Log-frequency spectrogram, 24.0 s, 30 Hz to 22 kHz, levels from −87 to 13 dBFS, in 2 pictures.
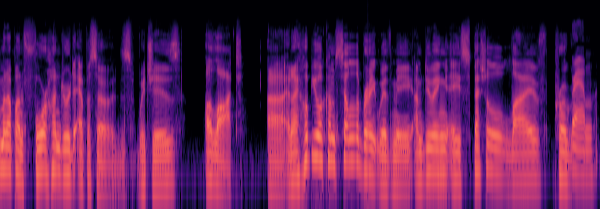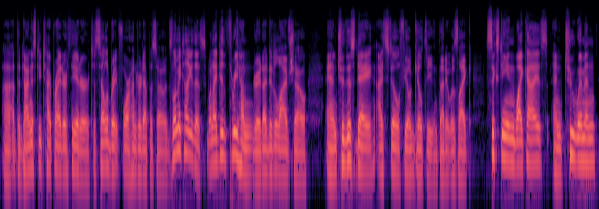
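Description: A section at the wrong speed runs from the start of this speech clip to 11.44 s. The audio plays at 0.72 times its proper speed, so the voice is slowed and drops by roughly five semitones, with tempo and pitch falling together. The likely cause is that this stretch was played or resampled against the wrong clock. Inside that slowed section are two short stalls from a late packet. At 7.03 to 7.14 s a sound is held for 90 ms, and at 7.34 to 7.40 s another is held for 37 ms. Each time the jitter buffer ran dry, and the receiver stretched the last bit of sound until the delayed packet arrived. It then carried on from where it stopped, so nothing is lost, but each sound lingers slightly too long. A call audio freeze occurs at 16.92 to 17.08 s. The last sound is continued for 136 ms and never drops into silence before the speech resumes exactly where it left off. This is likely packets held up in transit that emptied the buffer, leaving an inserted pause with no missing audio. 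A jitter buffer speed-up follows from 21.68 to 23.13 s. The speech runs at about 107 percent of normal speed while keeping its pitch, and it sounds slightly rushed. The buffer had built up surplus audio and cut many short pitch-period pieces in a row, around a tenth of a second in total, to bring the delay back down.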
